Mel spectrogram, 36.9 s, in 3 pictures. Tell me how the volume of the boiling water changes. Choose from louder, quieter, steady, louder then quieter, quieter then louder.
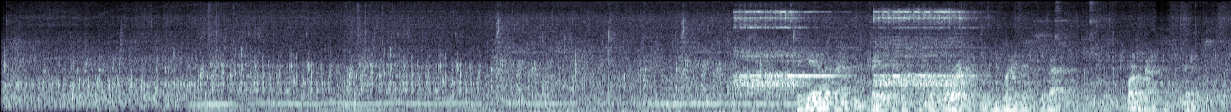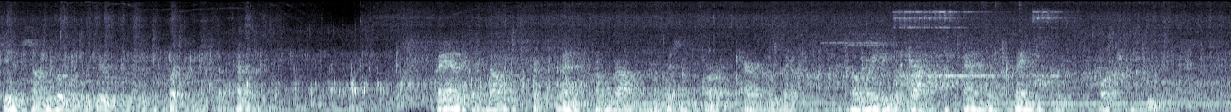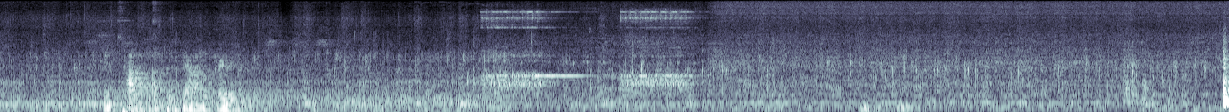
steady.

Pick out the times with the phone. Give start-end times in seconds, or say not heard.
7.3-9.8, 21.2-22.9, 29.4-31.6.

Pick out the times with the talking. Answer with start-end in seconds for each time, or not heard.
8.0-14.9, 16.6-23.8, 25.6-27.1.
